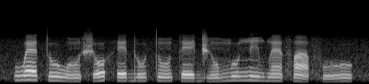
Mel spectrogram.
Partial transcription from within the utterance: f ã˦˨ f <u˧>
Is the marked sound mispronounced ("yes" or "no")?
yes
